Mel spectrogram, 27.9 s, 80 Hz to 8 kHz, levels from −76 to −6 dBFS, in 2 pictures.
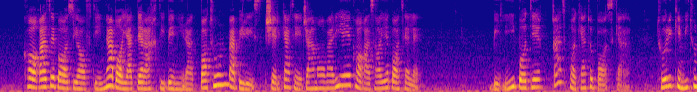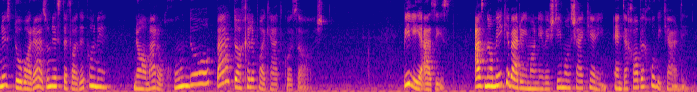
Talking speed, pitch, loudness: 105 wpm, 205 Hz, -20 LUFS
